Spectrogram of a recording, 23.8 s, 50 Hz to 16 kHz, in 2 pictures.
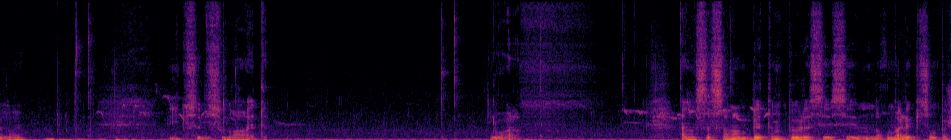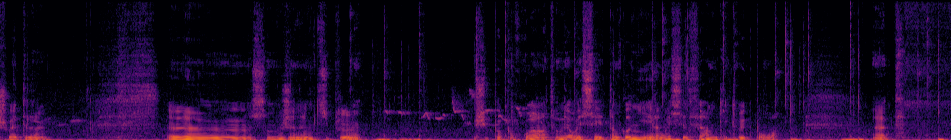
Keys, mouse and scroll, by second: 0.9 alt+click, 2.8 x, 5.5 click, 6.3 scroll down 1, 6.7-8.6 middle drag, 8.8 scroll up 1, 9.1-16.4 middle drag, 16.6 shift+middle click, 17.4 shift+scroll up 1, 17.8 middle click, 19.0 click, 20.0 shift+click, 20.4 shift+middle click, 21.6 shift+click, 21.9 shift+middle click, 23.4 shift+click.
